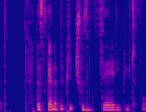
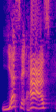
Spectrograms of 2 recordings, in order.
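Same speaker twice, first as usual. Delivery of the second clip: bickering aunts; 7 semitones higher, 12 dB louder than usual. A narrator's reading.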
